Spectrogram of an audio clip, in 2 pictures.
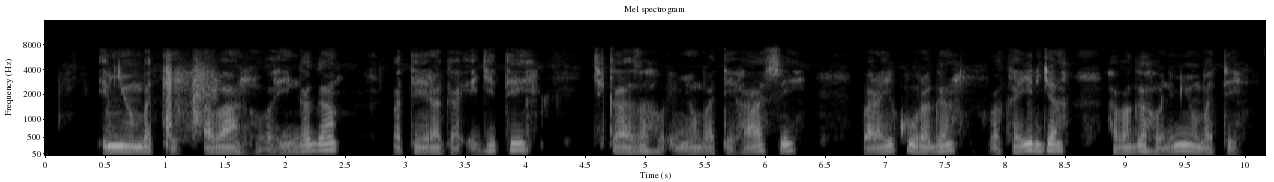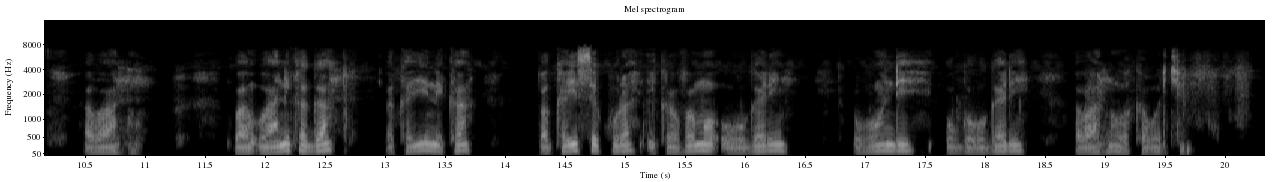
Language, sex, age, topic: Kinyarwanda, male, 25-35, agriculture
